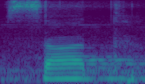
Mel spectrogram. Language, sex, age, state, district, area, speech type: Hindi, male, 45-60, Rajasthan, Jodhpur, urban, read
